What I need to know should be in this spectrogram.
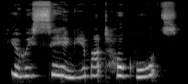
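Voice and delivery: high, squeaky questioning elf; high-pitched astonished elf; amazed house-elf. Acted.

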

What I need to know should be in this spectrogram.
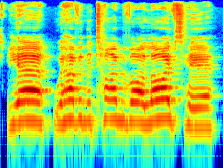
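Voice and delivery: loud, high, squashed voice; muffled, sarcastic. Acted. George squashed against the wall, muffled sarcasm. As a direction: sound jammed against a wall. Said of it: "whose voice sounded muffled".

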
